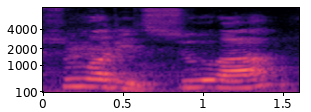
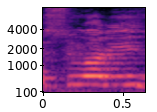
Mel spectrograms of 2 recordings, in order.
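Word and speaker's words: sewerage: charge so charge including सीवरेज service charge is equal to okay सीवरेज okay this pronunciation is like this okay सुअरिज okay सुअरिज means सुअरिज charge okay S ई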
